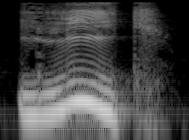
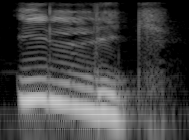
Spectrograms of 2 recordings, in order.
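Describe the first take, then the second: First: The stress is on the last syllable. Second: The stress is on the first syllable. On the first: The speaker calls it right. "mais bien illic" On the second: The speaker calls it wrong. "et non pas illic"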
